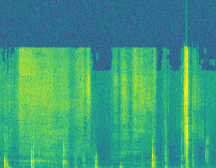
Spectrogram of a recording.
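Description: Spread fingertips rub the pages of an open glossy-paper lifestyle magazine lying on a table, then turn the pages. Quiet, soft papery hissing is broken by a series of short, crisp crackles and snaps, some with a bright edge.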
